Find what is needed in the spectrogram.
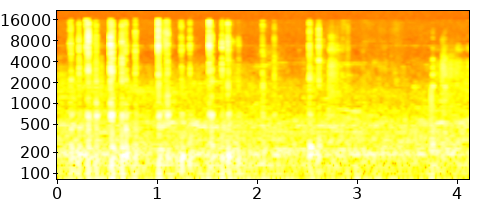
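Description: Faint computer keyboard typing: a quick run of keystrokes over the first couple of seconds, then a few scattered single key clicks.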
